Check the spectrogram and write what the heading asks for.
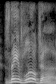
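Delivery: high, slow drawl, every word drawn out.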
